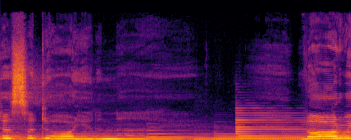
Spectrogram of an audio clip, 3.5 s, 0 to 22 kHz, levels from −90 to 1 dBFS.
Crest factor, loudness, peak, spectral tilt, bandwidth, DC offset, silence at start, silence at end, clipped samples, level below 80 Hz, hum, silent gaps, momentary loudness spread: 18 dB; -20 LUFS; -2 dBFS; -4.5 dB/octave; 19.5 kHz; under 0.1%; 0 s; 0 s; under 0.1%; -46 dBFS; none; none; 15 LU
